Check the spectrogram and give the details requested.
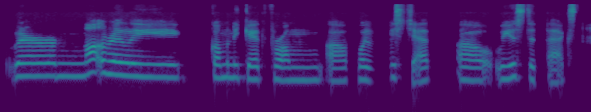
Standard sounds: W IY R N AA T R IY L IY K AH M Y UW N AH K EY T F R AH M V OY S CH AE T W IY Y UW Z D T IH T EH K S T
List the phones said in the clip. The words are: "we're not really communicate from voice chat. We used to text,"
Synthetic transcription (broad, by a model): W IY R N AA T R IY L IY K AH M Y UW N AH K EY T F R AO M F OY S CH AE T W IY Y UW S T IH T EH K S T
